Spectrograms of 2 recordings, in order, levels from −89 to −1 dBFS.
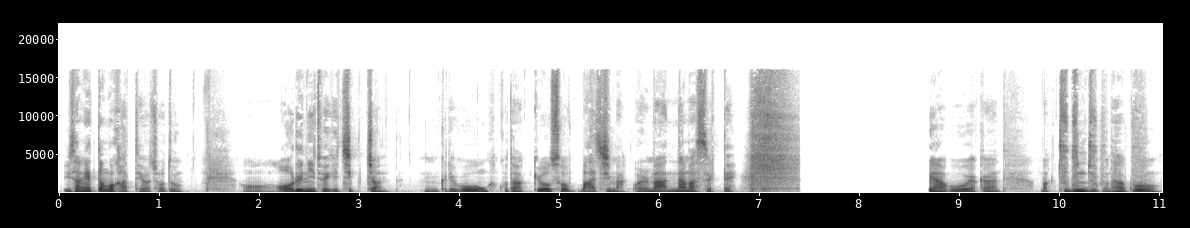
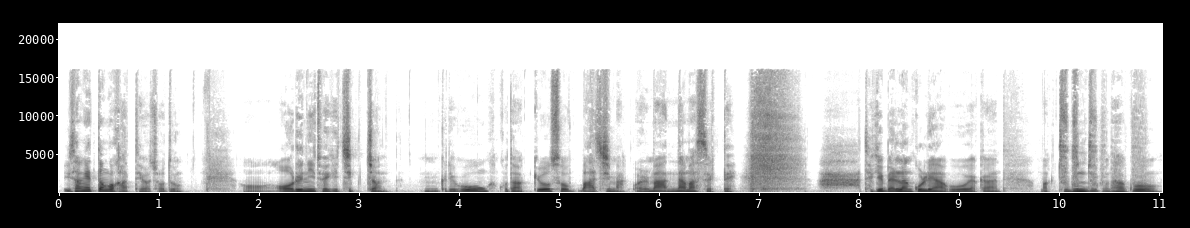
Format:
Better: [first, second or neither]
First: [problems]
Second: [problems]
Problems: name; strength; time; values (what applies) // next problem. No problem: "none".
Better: second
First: audio cutting out; at 7.5 s for 1.5 s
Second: none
